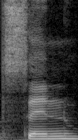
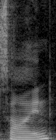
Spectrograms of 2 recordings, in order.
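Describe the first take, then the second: First: The vowel is short, rhyming with pin. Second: The vowel is long, rhyming with pine. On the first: The speaker calls it wrong. "It's not sin" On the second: The speaker calls it right. "we pronounce it as sine"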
